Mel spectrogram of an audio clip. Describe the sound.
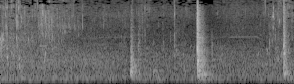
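A boat pushes out onto calm, glassy water: three distinct soft splashing strokes cut through a steady hiss of water and air, with no voices present.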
